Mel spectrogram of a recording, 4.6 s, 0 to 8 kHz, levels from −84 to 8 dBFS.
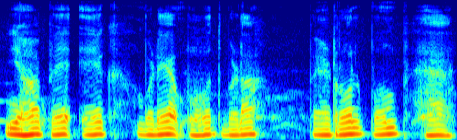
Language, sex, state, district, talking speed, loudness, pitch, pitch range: Hindi, male, Uttar Pradesh, Saharanpur, 120 wpm, -15 LUFS, 125 Hz, 120-130 Hz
